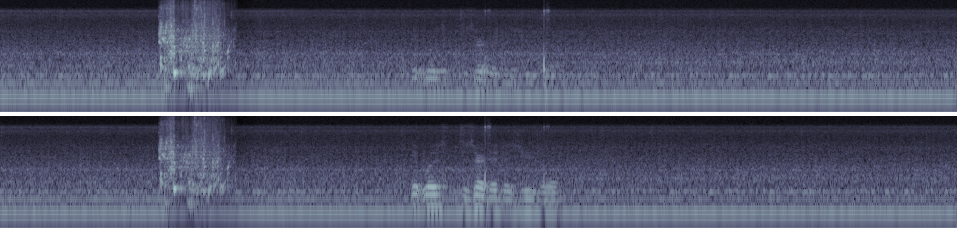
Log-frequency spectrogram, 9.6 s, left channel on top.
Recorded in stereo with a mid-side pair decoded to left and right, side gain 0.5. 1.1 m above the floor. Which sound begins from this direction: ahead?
A splash, at 1.6 s.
